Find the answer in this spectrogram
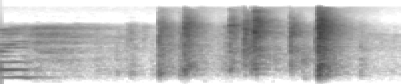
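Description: A quick run of about six sharp clicks and knocks within one second, starting about three quarters of a second in, the last and loudest just before the end.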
